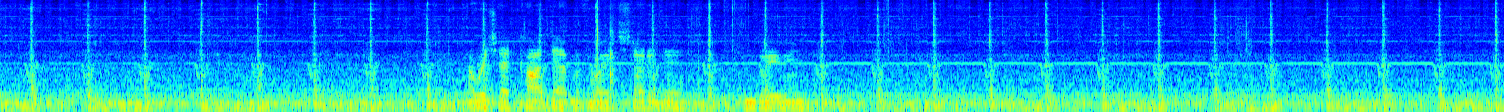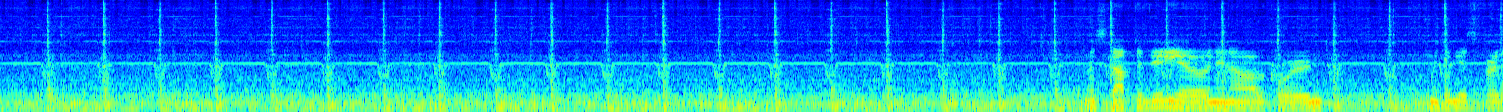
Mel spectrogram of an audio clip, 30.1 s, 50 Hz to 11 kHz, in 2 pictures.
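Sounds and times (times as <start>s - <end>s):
laser engraver motor whine: 0.0s - 30.0s
engraver head clicking: 4.8s - 9.9s.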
